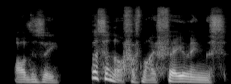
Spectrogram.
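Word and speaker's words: Audeze: to hear that the drivers were licensed from Odyssey and incidentally that's how you pronounce this word it's not as I thought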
